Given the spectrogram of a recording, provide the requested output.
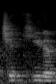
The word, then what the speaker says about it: Shquita: It's spelled with S-H-Q-U-I-T-A, almost like Shquita banana, but Shquita, that's what I always tell everybody.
